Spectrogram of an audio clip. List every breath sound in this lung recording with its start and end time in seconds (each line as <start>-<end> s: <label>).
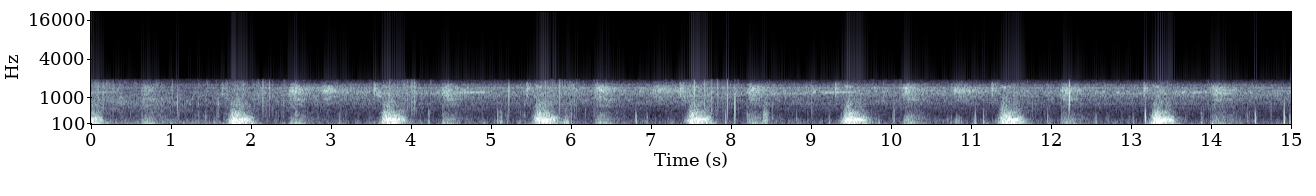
1.57-2.11 s: inhalation
1.57-2.11 s: crackles
2.35-2.96 s: exhalation
3.53-4.06 s: inhalation
3.53-4.06 s: crackles
4.31-4.92 s: exhalation
5.48-6.02 s: inhalation
5.48-6.02 s: crackles
6.26-6.87 s: exhalation
7.40-7.93 s: inhalation
7.40-7.93 s: crackles
8.08-8.69 s: exhalation
9.39-9.93 s: inhalation
9.39-9.93 s: crackles
10.06-10.66 s: exhalation
11.27-11.80 s: inhalation
11.27-11.80 s: crackles
12.11-12.71 s: exhalation
13.22-13.76 s: inhalation
13.22-13.76 s: crackles
14.00-14.61 s: exhalation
